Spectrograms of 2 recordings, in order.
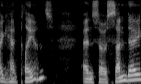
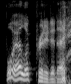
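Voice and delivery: vain boast; 5 semitones higher, 5 dB louder than usual. Retold or imitated. Quoting own vain thought.

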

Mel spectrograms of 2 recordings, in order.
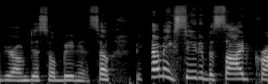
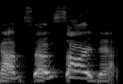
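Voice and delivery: laughing apology, pitched up; bursting out laughing; 6 semitones higher than usual. Retold or imitated. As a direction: imitate a kid apologizing through giggles. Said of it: "you bust out laughing".

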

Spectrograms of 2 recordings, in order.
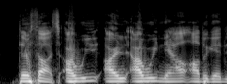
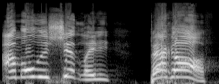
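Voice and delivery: mock furious outburst, much higher and louder; inner rant; 6 dB louder than usual. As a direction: let the imagined rant at the bartender explode. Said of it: "in my head, I'm like".

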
